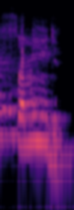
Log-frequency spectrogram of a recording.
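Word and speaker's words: chemise: ये है समीज।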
